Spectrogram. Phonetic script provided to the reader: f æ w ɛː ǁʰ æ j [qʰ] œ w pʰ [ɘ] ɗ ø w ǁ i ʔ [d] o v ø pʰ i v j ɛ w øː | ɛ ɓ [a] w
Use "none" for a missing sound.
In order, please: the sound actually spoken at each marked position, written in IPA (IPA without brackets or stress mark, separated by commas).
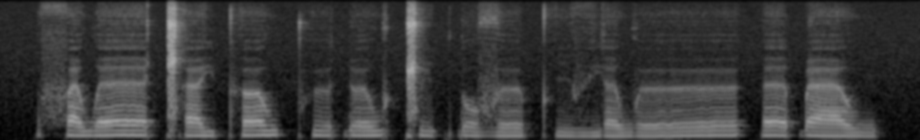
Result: pʰ, ʉ, ɗ, æ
